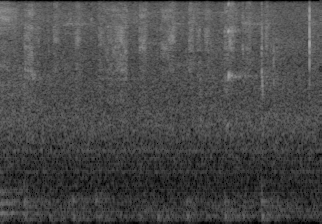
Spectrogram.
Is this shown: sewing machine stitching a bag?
no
